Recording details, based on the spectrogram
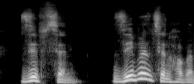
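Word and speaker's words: siebzehn: এস বাদ যাবে এবং জিপসনের ক্ষেত্রেও একই এস এন বাদ যাবে জিভেন সেন হবে না জিবেন সেন হবে না শুধু জিপসন হবে আর জ্যাক্স সেন হবে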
